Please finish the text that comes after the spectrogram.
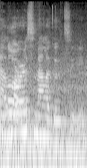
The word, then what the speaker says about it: Loris Malaguzzi: know that I'm going to say the last name wrong, so you can say it for us. So it's Loris Malaguzzi, who is one of the founding educators in the schools in Reggio Emilia in Italy.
